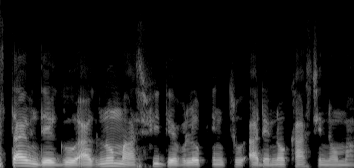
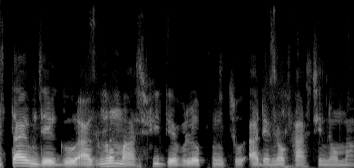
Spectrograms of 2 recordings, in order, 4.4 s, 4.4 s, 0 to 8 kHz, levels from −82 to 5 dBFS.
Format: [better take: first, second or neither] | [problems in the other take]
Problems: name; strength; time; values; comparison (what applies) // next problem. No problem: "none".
first | noise reduction (neural mask model Resemble Enhance denoiser)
